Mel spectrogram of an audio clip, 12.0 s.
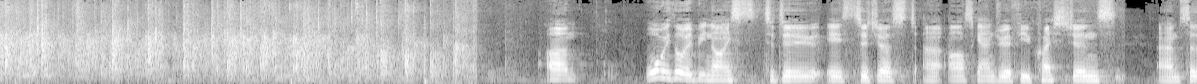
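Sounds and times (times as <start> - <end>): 
audience applause: 0.0 - 4.8
speech: 5.5 - 11.9.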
